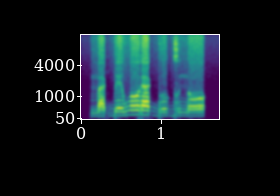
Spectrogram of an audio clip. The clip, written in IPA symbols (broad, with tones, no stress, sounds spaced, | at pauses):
m a˨ ɡ͡b ɛ˧ w ɔ˦ ɾ a˦ ɡ͡b o˧ ɡ u˧ n ɔ˧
